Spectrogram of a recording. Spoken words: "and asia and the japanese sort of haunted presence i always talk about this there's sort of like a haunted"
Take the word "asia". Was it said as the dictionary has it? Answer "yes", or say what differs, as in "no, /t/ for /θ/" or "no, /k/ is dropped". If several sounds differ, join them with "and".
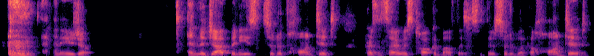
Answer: yes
